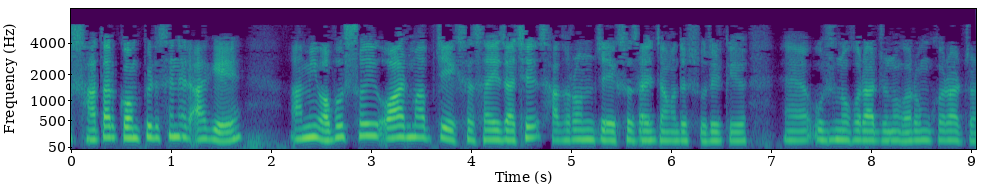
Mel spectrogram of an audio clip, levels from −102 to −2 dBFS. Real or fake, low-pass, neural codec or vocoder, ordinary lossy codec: fake; 7.2 kHz; codec, 24 kHz, 0.9 kbps, DualCodec; MP3, 24 kbps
